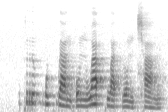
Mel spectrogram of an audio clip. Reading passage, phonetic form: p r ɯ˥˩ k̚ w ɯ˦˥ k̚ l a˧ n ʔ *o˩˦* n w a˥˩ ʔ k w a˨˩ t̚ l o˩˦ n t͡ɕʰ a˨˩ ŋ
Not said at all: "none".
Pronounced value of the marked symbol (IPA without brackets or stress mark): o˧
